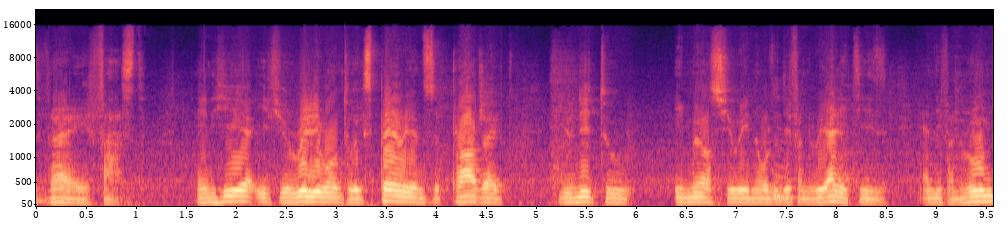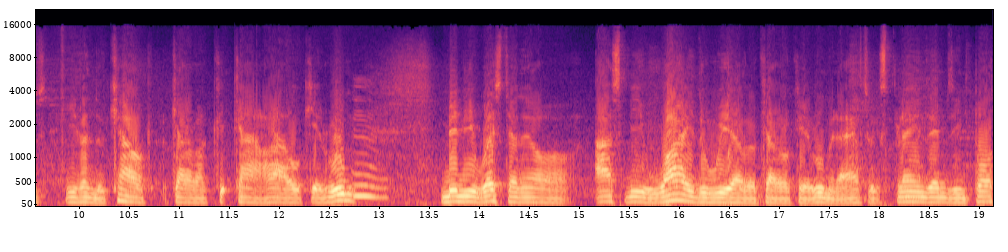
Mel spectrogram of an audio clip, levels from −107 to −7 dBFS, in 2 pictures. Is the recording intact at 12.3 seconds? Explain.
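Yes, at 12.3 seconds the audio plays through intact, with no dropout, click, distortion or other fault at that moment.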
